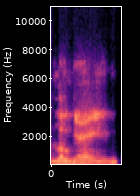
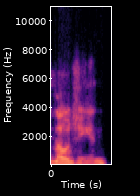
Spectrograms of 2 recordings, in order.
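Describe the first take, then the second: First: The name ends with a "gain" sound. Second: The name ends with a "gee-an" sound. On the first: This is how the name is actually said. The speaker calls it right. "but Logain" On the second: This is how the speaker used to say it. The speaker calls it wrong. "I always said Logian"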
